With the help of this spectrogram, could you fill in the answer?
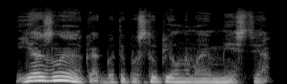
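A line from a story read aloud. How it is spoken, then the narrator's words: Gloomy reply. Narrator (Russian): ответил я не менее мрачно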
